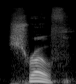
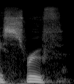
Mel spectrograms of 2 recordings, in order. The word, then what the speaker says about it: Shroff: and here's the thing i've been mispronouncing shroff since i've met them janet oh yeah jen and uh scott i would say sroof and nobody nobody told me anything until saturday where it's shroff they must get it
